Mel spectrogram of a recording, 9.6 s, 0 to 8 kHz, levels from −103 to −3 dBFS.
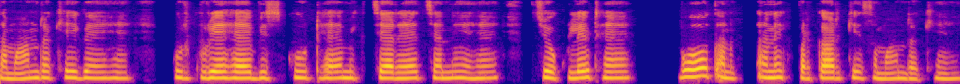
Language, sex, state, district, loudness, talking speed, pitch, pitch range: Hindi, female, Bihar, Jamui, -18 LUFS, 135 wpm, 220 Hz, 215-230 Hz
